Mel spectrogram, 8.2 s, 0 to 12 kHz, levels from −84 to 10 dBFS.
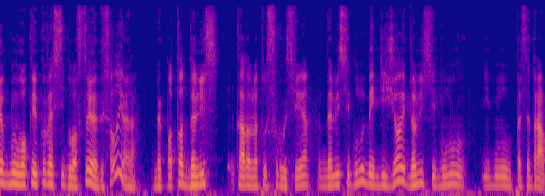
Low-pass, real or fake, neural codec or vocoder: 10.8 kHz; fake; codec, 44.1 kHz, 1.7 kbps, Pupu-Codec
